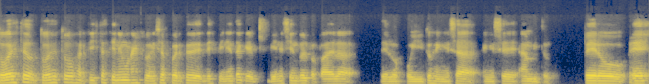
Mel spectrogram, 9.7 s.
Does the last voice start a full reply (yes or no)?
no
